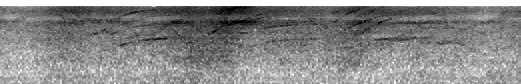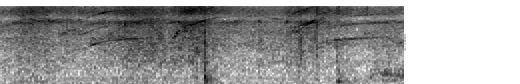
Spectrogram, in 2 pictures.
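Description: Slot cars racing: their small electric motors whine in many overlapping rising and falling sweeps as the cars speed up and slow down around the track, with a sharp click about seven seconds in. The sound cuts off near the end.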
